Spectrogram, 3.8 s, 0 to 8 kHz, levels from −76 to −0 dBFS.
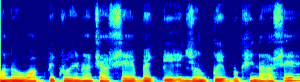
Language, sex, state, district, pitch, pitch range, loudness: Nagamese, male, Nagaland, Kohima, 125 Hz, 120-125 Hz, -12 LUFS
